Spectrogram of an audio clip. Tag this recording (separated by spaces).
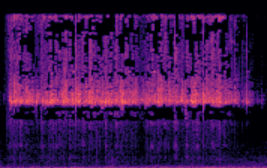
bell ring ringing small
